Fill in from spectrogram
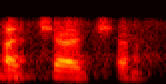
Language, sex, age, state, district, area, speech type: Sindhi, female, 45-60, Maharashtra, Mumbai Suburban, urban, conversation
